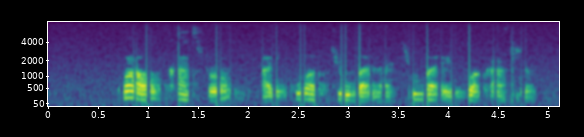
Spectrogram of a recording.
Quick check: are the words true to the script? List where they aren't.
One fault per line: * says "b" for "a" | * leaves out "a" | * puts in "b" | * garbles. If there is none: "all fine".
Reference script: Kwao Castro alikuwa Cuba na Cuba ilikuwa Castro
all fine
